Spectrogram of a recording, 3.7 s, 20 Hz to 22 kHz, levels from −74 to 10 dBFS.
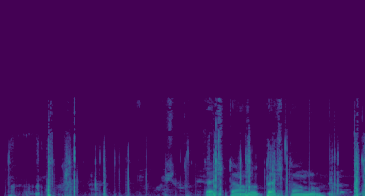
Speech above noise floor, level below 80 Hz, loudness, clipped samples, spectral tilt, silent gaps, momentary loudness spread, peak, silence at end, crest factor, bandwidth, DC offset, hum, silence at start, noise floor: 21 dB; -50 dBFS; -31 LUFS; under 0.1%; -5.5 dB/octave; none; 19 LU; -6 dBFS; 0 s; 26 dB; 11.5 kHz; under 0.1%; none; 0.05 s; -50 dBFS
